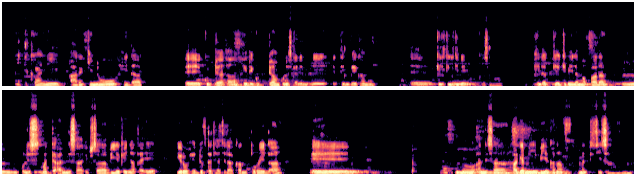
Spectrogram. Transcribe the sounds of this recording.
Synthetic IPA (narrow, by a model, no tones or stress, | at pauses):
ɐt̪ːɪ̥kʰaːnɐɾɡɪnuːhɪᶑa | ɡ̥ʊd̪ːaːt̪ɐhɪᶑɪɡʊd̪ːaːŋkʊnɪskɐnɪnːɪːt̪ːɪmbeːkɐmʊ | ɡ̥ɪlɡɪlɡɪbeːɐkːɐsʊmɐ | hɪᶑɐt̪ːɪɡɪbeːlɐmːɐfːaːᶑɐ | kʊnɪsmɐd̪ːɐʔɐnːɪsaːʔɪbsɐbɪjːɐke̞ːɲːaːt̪ɐʔe̞ː | jɛɾo̞ːhɛd̪ːʊft̪ɐd͡ʒaːd͡ʒɪlaːkɐnt̪ʊɾeᶑɐ | ɐnːɪsaːhɐɡɐmiːbɪjːɐkɐnaːfmɐnt̪ɪ̥siːsɐ̥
